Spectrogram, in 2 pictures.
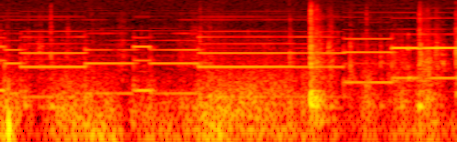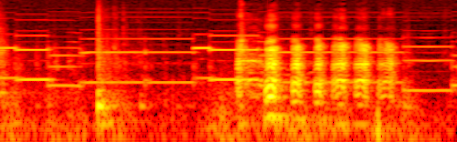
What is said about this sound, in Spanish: Sonó la alarma del reloj.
